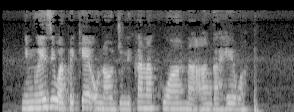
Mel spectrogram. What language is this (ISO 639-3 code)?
swa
